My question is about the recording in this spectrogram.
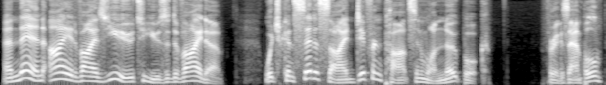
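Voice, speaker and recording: A man delivering a scripted instructional monologue in a measured, formal teaching manner. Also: fairly high pitch, dry recording, clean studio sound. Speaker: lecturer.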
